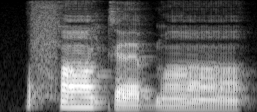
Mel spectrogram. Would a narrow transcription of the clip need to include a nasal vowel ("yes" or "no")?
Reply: yes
